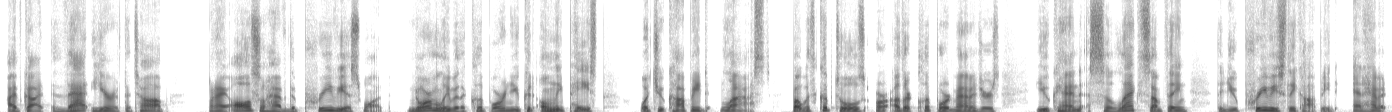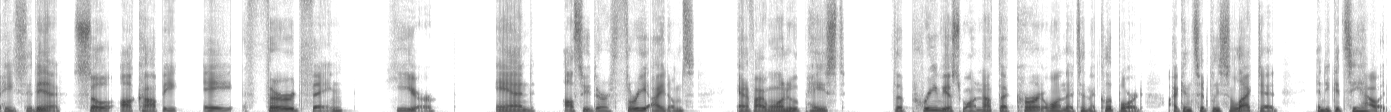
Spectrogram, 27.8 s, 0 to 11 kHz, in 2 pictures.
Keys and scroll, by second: 17.7 super+c, 19.0 Return.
